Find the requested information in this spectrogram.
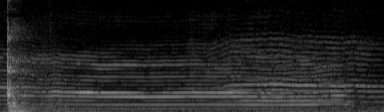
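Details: Domestic cat begging for food with one long, steady, loud meow lasting nearly two seconds after a brief click, in a quiet room.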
